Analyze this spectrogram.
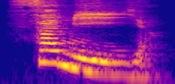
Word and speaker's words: famille: expérience expérience expérience expérience famille famille famille famille les deux ailes vont se prononcer comme un y famille famille fruit fruit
